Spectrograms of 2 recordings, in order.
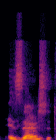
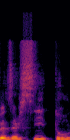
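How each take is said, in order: First: The stress falls on the third-to-last syllable. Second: The stress falls on the second-to-last syllable. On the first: It is a noun. "essas primeiras que eu tô falando são proparoxítonas" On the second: It is a verb form. "quando eu passo a falar como paroxítona"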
